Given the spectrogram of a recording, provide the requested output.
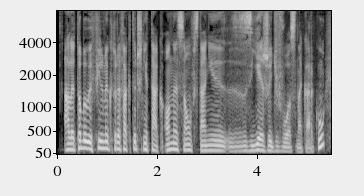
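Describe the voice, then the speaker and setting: A man talks at a moderate pace and a medium pitch with ordinary pitch variation, in an ordinary speaking voice. The sound is dry and close with no echo, in a very clean recording with a silent background. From Poland, Ostrołęka area. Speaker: voice-over artist and YouTuber. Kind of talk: casual interview chat.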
